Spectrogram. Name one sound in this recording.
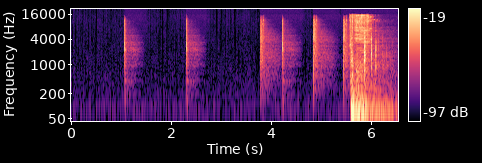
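Short, soft menu clicks sound as the selection changes.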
